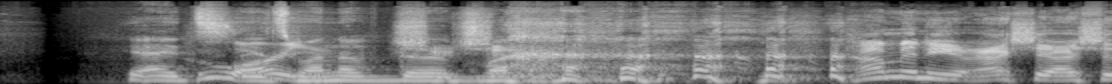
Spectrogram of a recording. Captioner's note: laugh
